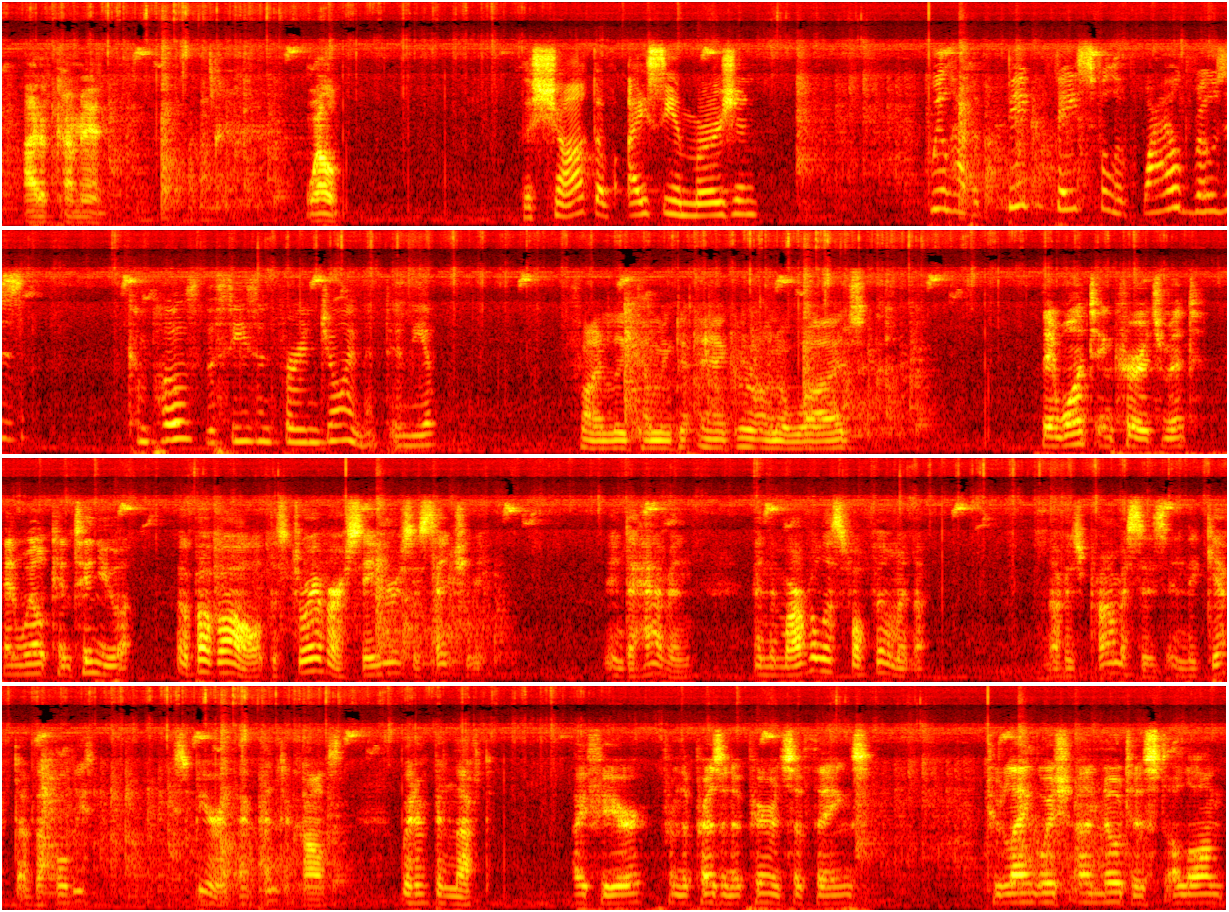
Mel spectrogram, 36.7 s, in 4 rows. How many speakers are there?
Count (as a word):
seven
